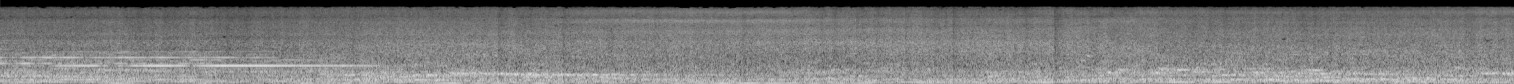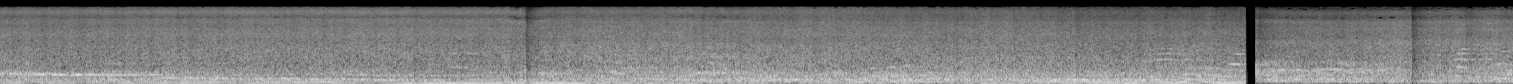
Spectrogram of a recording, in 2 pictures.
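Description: Loud, steady rushing noise, with a music track fading out in the first few seconds.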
